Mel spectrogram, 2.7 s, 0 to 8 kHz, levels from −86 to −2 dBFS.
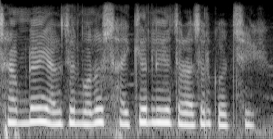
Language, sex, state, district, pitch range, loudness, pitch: Bengali, female, West Bengal, Cooch Behar, 220-250 Hz, -13 LUFS, 235 Hz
